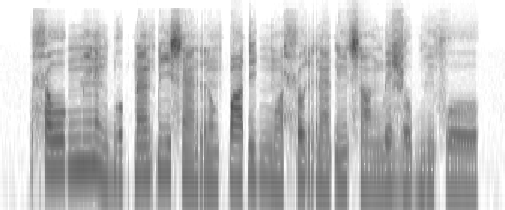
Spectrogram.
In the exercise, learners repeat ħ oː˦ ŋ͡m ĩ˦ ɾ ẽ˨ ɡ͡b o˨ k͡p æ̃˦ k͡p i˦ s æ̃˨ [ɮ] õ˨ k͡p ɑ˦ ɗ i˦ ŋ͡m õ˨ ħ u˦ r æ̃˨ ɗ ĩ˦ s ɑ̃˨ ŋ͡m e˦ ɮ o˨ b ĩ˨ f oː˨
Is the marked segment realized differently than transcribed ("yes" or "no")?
yes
